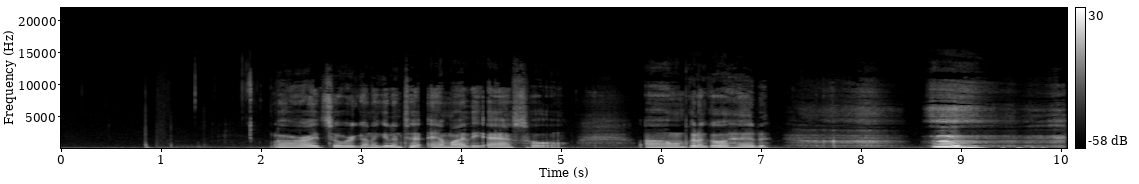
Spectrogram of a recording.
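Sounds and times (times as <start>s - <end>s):
speech: 2.2s - 5.1s, 5.8s - 7.2s, 8.7s - 9.4s
loud yawn: 7.4s - 10.0s.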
